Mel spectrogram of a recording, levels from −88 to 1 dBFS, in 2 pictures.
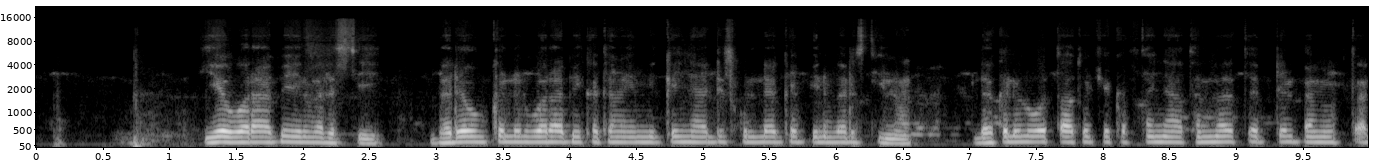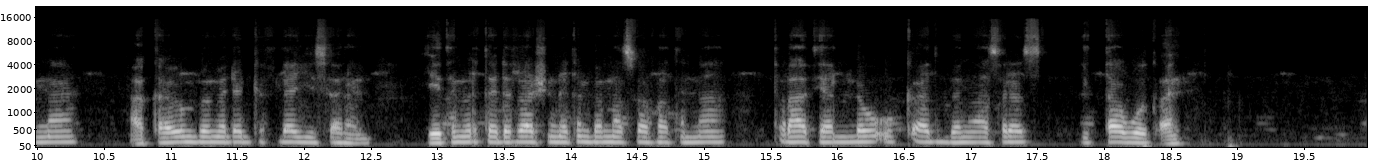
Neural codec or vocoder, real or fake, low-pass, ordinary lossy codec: codec, 44.1 kHz, 7.8 kbps, DAC; fake; 14.4 kHz; Opus, 16 kbps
